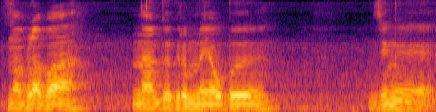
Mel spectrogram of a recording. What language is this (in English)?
Bodo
